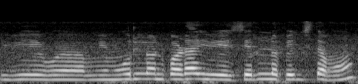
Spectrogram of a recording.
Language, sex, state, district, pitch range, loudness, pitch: Telugu, female, Andhra Pradesh, Srikakulam, 220-245 Hz, -15 LUFS, 230 Hz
